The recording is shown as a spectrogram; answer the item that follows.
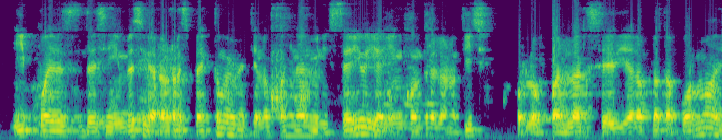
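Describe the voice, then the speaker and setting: A man talks at a fairly quick pace with hardly any pauses. Noticeable background noise runs behind him. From Colombia, Palmira (Valle del Cauca). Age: 20s. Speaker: software programmer. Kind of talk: interview.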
